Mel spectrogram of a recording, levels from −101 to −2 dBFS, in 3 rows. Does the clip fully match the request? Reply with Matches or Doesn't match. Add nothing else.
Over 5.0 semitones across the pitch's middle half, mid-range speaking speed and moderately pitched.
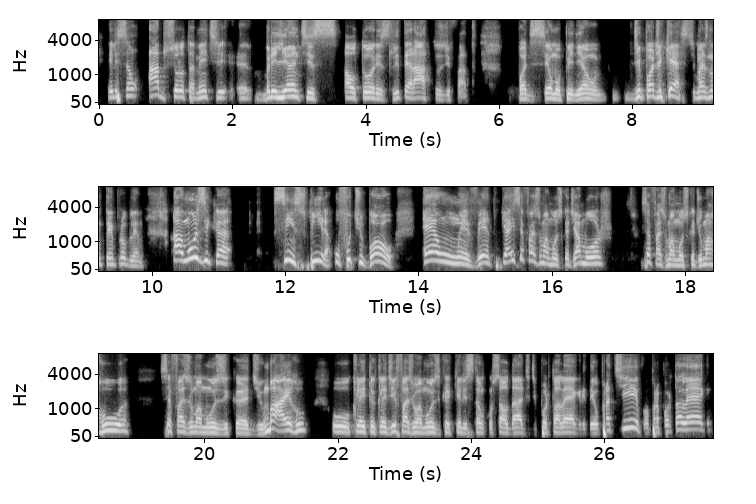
Matches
